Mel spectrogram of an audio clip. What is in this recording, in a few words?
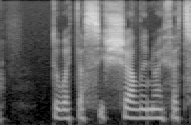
"sisial", Welsh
